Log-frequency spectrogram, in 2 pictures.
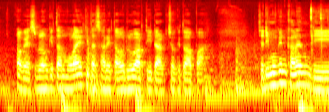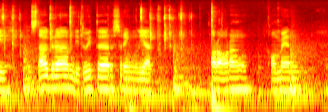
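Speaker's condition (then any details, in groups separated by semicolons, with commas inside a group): No condition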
